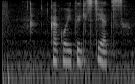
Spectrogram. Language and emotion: Russian, neutral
